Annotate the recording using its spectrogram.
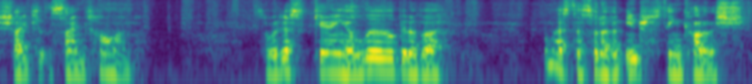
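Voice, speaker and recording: Somewhat breathy, a man's voice holds a fairly even intonation. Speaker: painter. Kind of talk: tutorial. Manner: calm; halting.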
